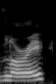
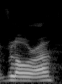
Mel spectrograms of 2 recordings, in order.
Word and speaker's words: Vlorë: Well, Danny told me that I have been mispronouncing Vlora. The whole start of this video I was saying Vlore, but I know now that we say Vlora.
